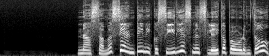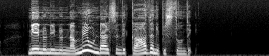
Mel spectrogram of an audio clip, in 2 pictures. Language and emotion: Telugu, disgusted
